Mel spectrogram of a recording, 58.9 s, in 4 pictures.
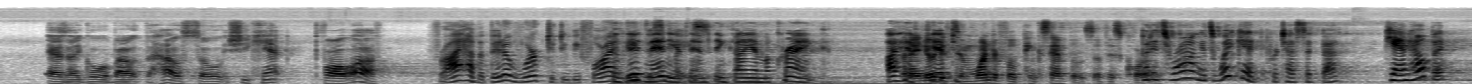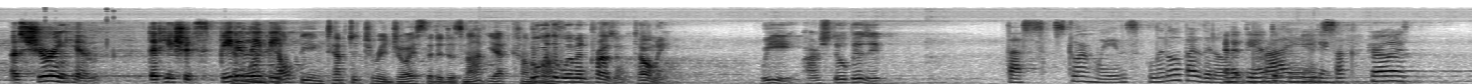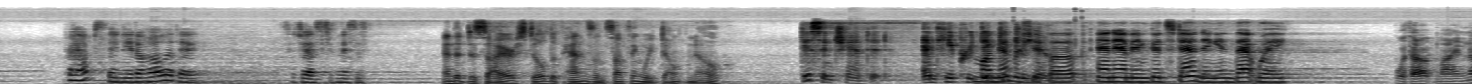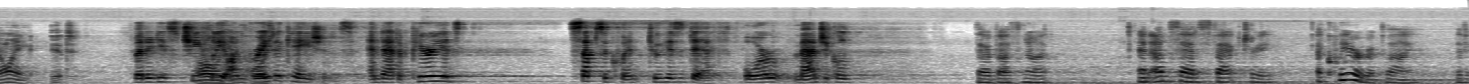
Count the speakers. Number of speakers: ten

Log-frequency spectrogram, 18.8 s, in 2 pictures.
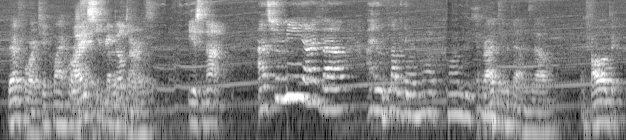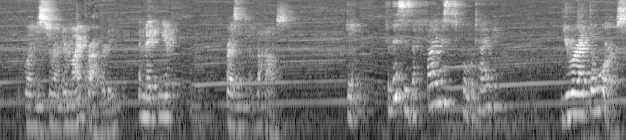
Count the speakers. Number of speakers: four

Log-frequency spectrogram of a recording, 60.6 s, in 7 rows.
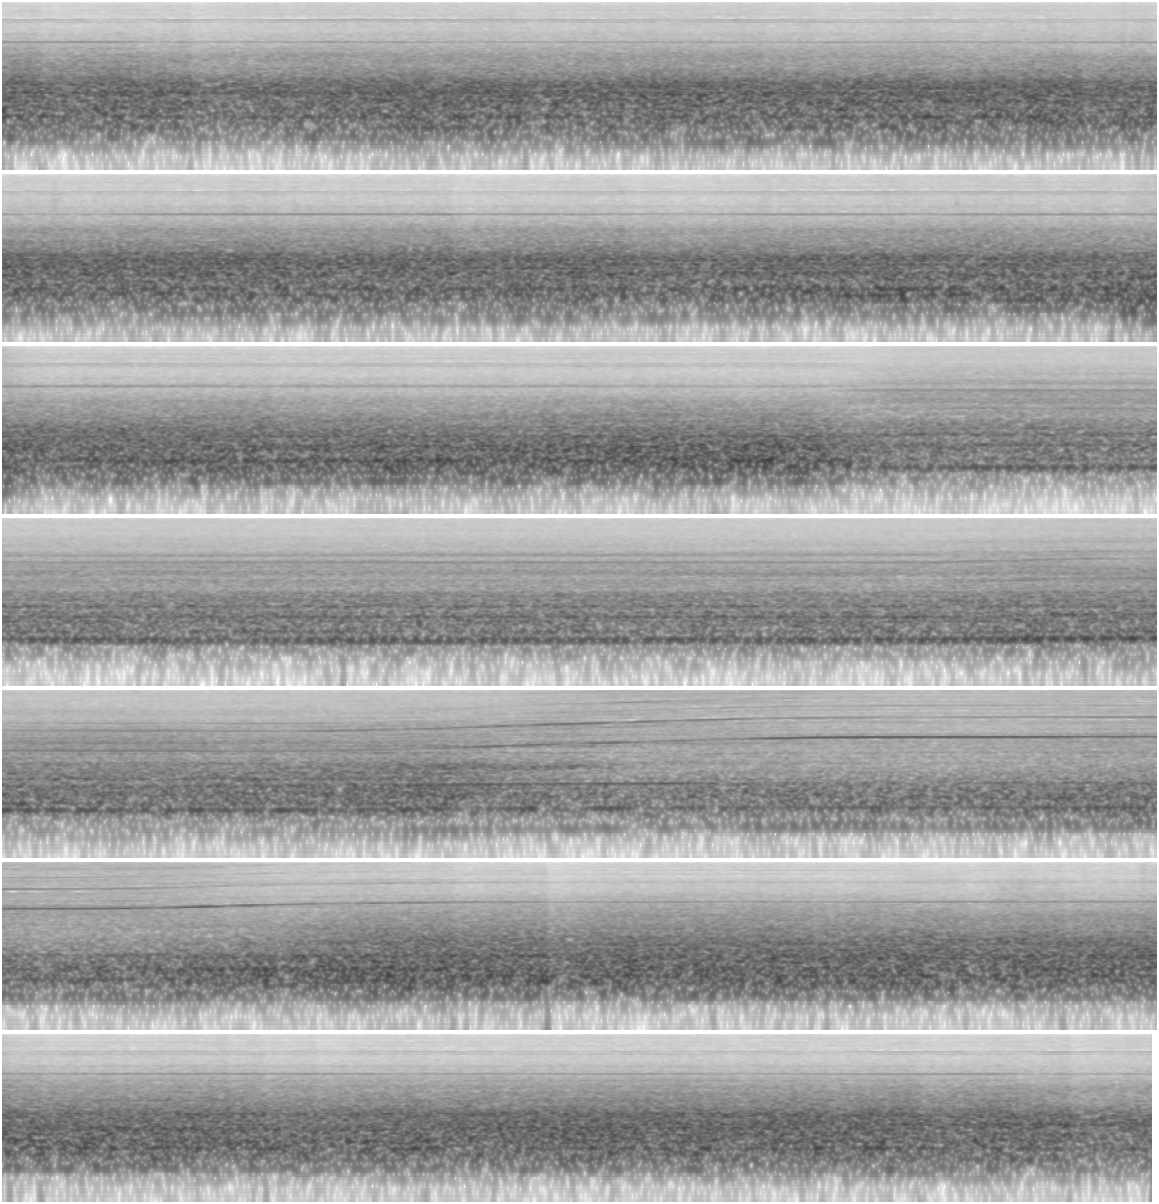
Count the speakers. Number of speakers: zero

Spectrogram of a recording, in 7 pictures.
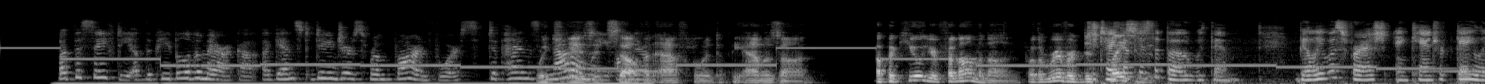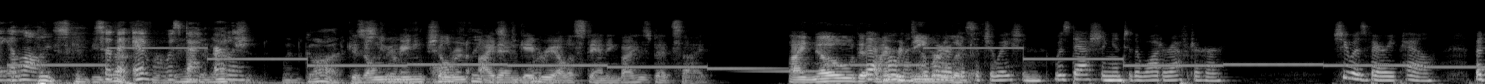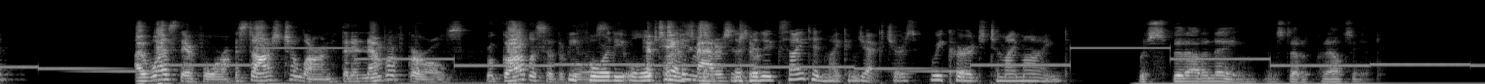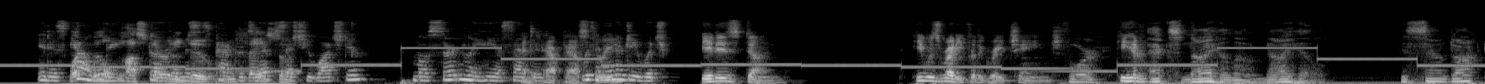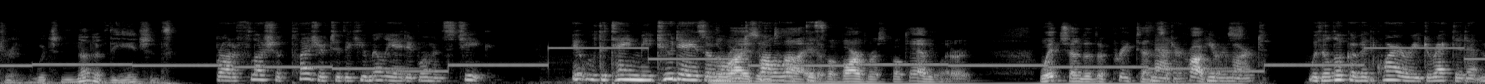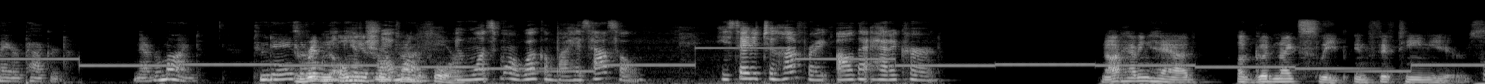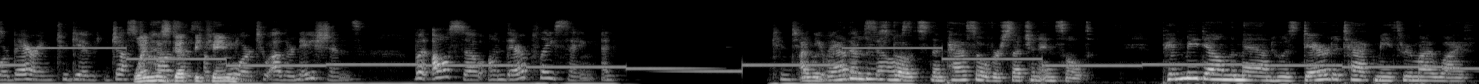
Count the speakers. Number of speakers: ten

